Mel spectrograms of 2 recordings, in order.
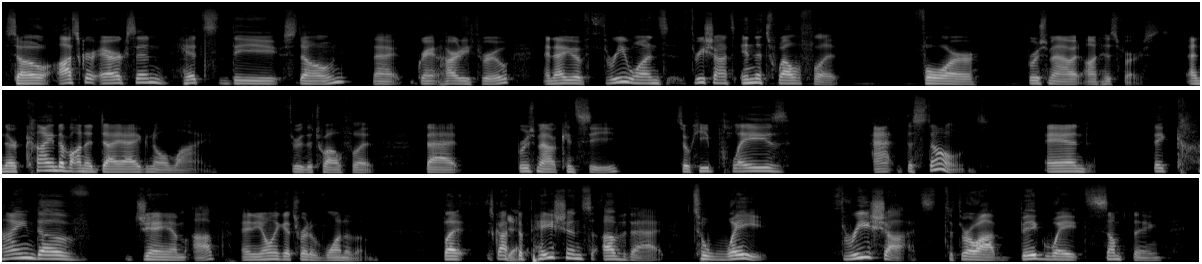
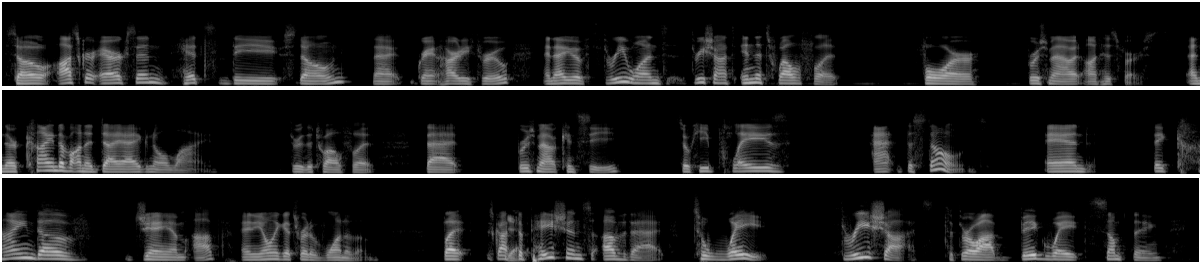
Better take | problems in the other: first | muffled; slightly; fading above 3 kHz

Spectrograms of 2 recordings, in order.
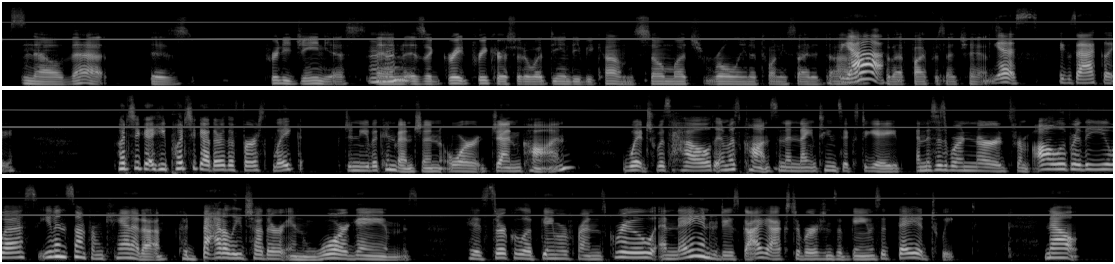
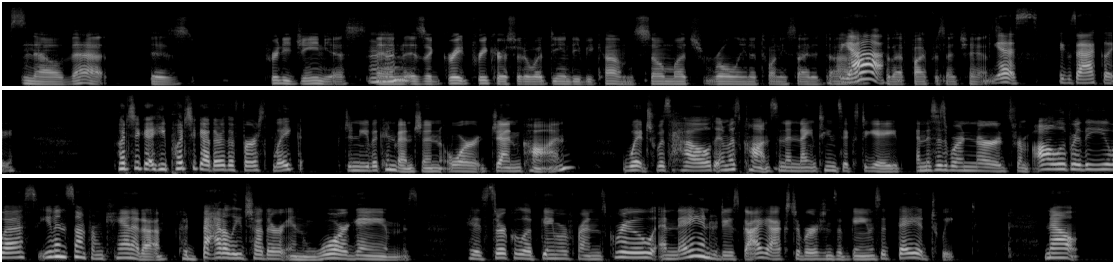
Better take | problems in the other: second | high-pitched whine; loud; throughout; 3.5 kHz, 10 dB below the speech

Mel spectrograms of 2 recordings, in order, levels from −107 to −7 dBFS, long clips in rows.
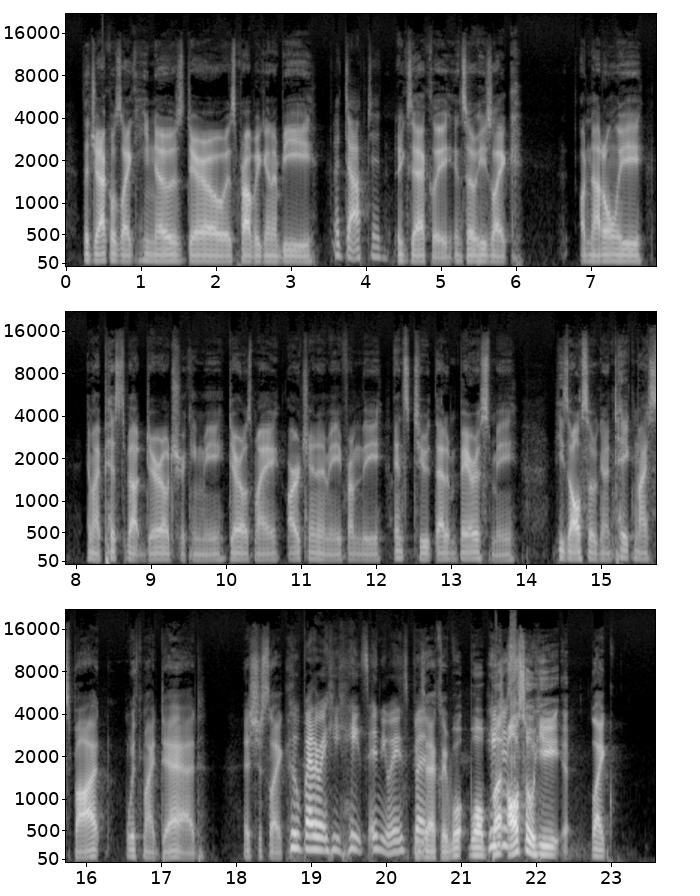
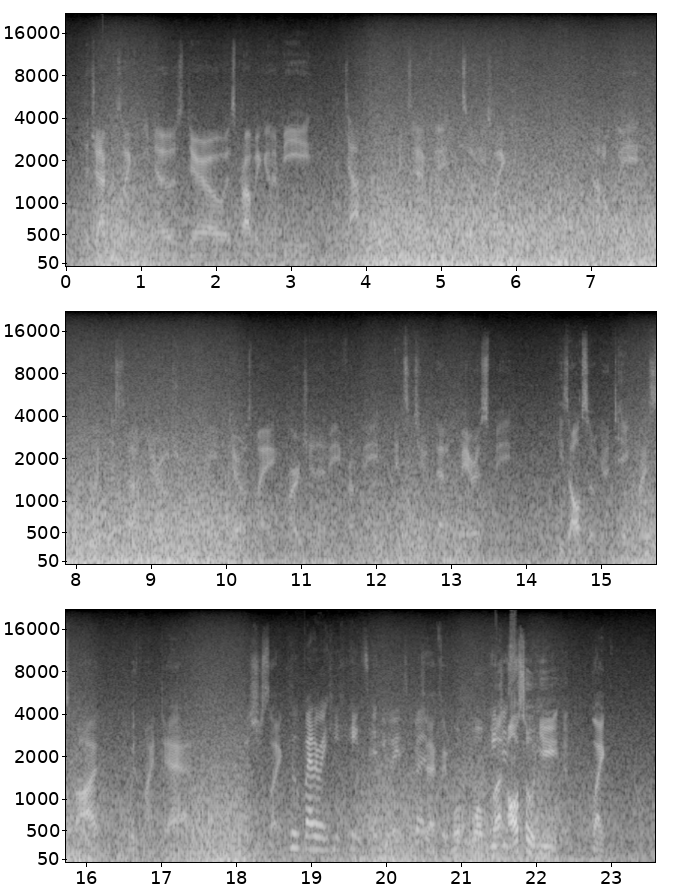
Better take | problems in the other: first | wind noise on the microphone; heavy; as loud as the speech

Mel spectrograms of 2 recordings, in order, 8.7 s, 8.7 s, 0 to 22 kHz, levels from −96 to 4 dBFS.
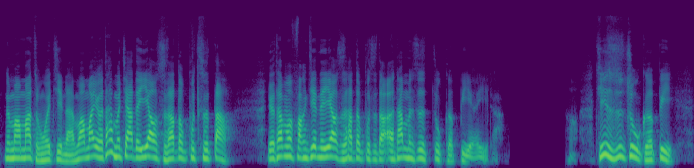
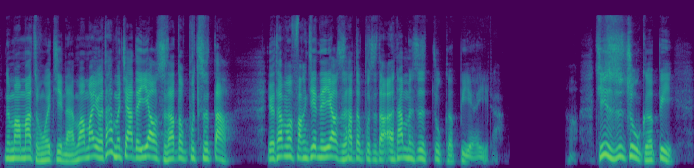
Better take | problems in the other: second | muffled; very; fading above 2.5 kHz

